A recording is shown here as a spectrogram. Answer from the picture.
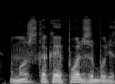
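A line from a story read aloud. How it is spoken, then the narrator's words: Plain. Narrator (Russian): сказал он ей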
